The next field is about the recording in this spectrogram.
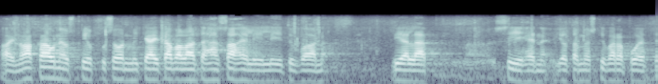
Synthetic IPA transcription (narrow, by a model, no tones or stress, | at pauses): ʔɑ̰inoɑkɑuneuspilkːuseonmikæeit̪ɑʋɑlːˑɑːnt̪æhænsɑheliːlliːt̪yʋʋɑːn | ʋiælæ | siːhenjot̪ɑmyøskiʋɑrɑpuef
